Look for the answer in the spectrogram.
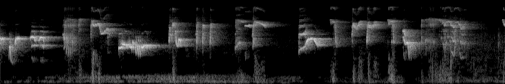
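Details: Orange-headed thrush singing, used as a lure to prompt captive birds: fluent varied warbling with steady whistled notes, buzzy trills and sharp high phrases, nearly unbroken.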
